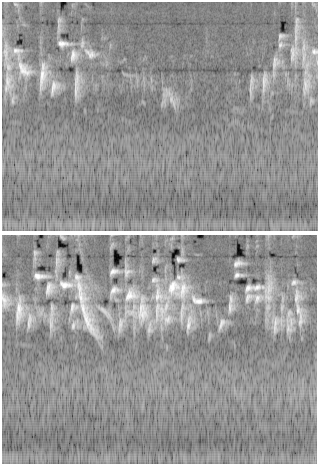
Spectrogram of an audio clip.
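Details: European goldfinch song: a fast, tinkling jumble of high twittering notes, chirps and short buzzy trills, coming in loose bursts, over steady low background hum.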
